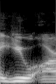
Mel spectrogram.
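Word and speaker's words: Oquirrh: and like came up cuz it's not okay u r r r o q u i r h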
